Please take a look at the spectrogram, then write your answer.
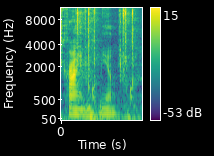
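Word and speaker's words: crimew: Crime, like criminal activity, but crime. I mean, okay, Crimeo, but it's not. It's crime, Mew.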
